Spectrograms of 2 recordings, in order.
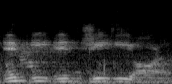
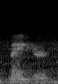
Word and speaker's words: Menger: 1840s across the street from the Alamo, the Bangor. It's spelled M-E-N-G-E-R, but people pronounce it Menger. It's Bangor.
